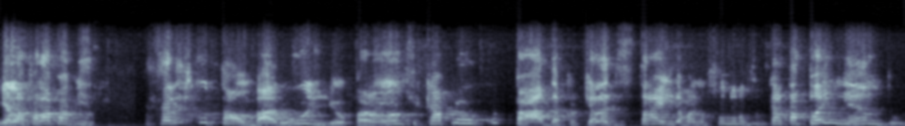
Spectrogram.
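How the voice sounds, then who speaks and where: At a very fast pace, a man speaks with an extremely high pitch and ordinary pitch variation. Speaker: podcast guest. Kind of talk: casual chat.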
